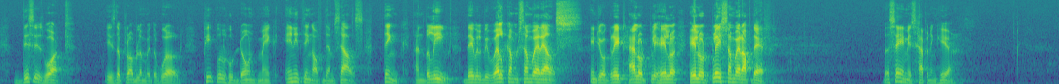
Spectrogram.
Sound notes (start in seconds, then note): none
